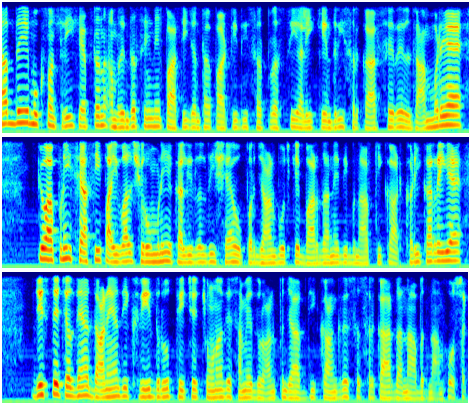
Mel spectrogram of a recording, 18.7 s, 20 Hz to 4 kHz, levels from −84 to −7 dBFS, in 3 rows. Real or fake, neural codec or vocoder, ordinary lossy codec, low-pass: fake; autoencoder, 48 kHz, 128 numbers a frame, DAC-VAE, trained on Japanese speech; none; 3.6 kHz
